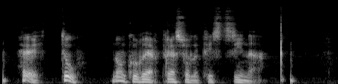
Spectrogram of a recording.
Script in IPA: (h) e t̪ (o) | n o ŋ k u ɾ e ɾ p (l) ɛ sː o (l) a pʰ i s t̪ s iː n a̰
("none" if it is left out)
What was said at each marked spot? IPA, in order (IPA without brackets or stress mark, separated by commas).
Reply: h, u, ɾ, l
